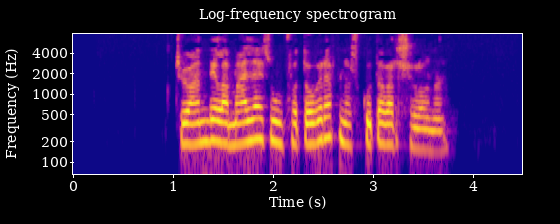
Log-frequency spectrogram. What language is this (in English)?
Catalan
